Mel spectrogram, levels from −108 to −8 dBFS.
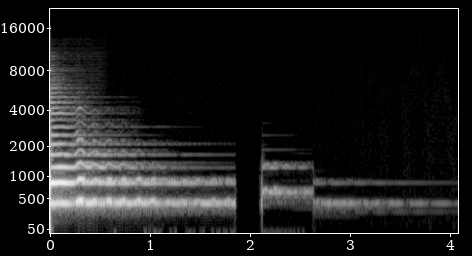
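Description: At 1.84 s the music halts mid-flow and silence holds until 2.12 s, a gap of about 255 ms. This playback stall, likely the player starving for data or its thread being blocked, differs from a brief dropout in its length and clean, total silence.

From 2.12 s to 2.63 s the music is a catch-up at higher speed: the player resamples its backlog at 1.5 times normal rate, so tempo and pitch rise together, roughly a fifth higher, then snap back. A pure pitch shift would leave tempo unchanged.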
